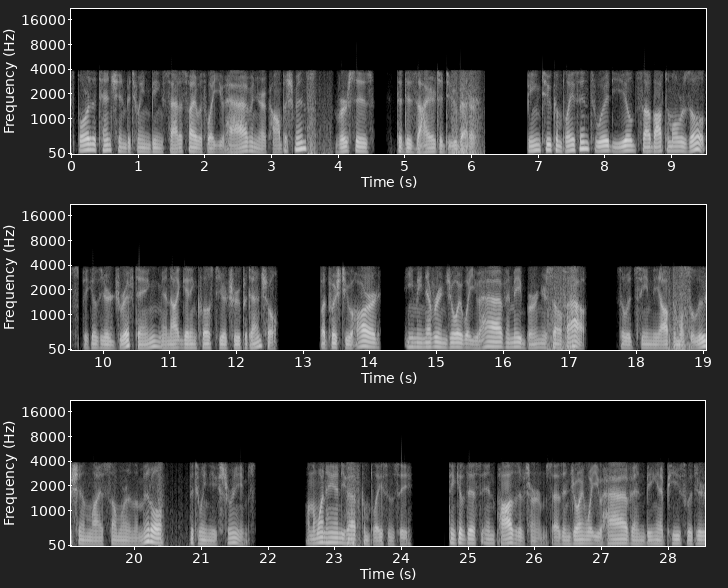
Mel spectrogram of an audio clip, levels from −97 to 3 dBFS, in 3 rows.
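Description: Speech throughout sounds thin and muffled, with scratchy s sounds and a fine granular hiss beneath it. This is the Bluetooth CVSD headset codec, passing only about 150 Hz to 3.7 kHz, with one-bit slope tracking that fits a 64 kbps link. Brief rushing crackle bursts at 3.54–3.93 s, 5.69–6.21 s, 16.66–17.08 s, 18.48–18.83 s, 20.35–20.84 s and 23.17–23.40 s are bit errors on a Bluetooth voice link, with a few percent of bits flipped. Because each bit moves the signal only a small step, the errors produce crackly noise rather than sharp clicks.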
